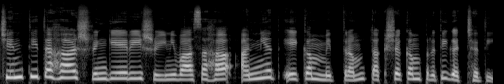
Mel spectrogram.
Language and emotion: Sanskrit, neutral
